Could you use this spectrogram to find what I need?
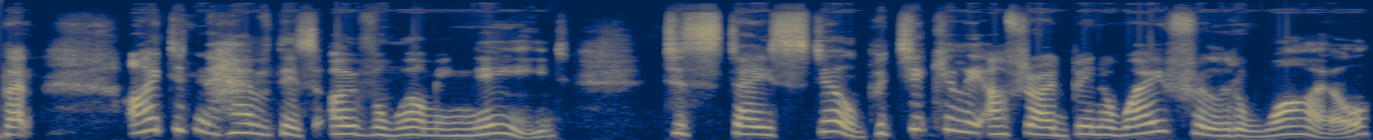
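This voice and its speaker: A woman with an Australian accent speaks at a fairly high pitch in a dark, mellow tone, her pitch swinging very widely. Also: moderate pace, dry, close sound with no echo. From New Zealand. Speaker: expat lifestyle vlogger. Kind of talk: casual vlog monologue. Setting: outdoors on a beach. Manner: conversational with frequent fillers.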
